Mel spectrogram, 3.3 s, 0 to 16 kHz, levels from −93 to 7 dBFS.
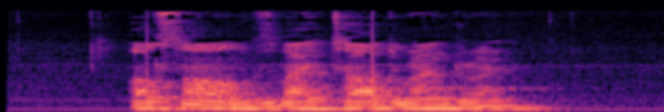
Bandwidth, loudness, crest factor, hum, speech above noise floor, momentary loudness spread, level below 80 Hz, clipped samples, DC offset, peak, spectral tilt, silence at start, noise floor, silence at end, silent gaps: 11 kHz; -17 LUFS; 12 dB; none; 35 dB; 11 LU; -44 dBFS; under 0.1%; under 0.1%; -6 dBFS; -6.5 dB/octave; 0.65 s; -51 dBFS; 0.55 s; none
